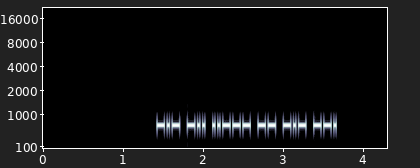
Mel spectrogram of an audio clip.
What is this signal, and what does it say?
Morse code, heard as a keyed tone, about 38 wpm, 700 Hz. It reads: KD2MKG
